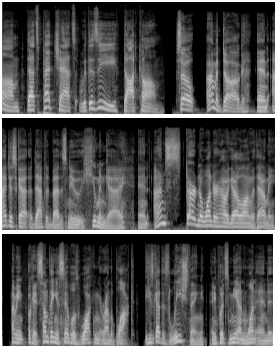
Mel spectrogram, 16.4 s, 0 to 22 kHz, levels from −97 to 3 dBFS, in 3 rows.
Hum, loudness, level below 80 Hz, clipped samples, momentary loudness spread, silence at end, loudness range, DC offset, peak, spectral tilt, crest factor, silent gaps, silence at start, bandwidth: none; -26 LUFS; -50 dBFS; under 0.1%; 8 LU; 0 s; 2 LU; under 0.1%; -8 dBFS; -4.5 dB/octave; 16 dB; 3.24-3.39 s, 10.94-11.06 s, 13.64-13.74 s; 0 s; 16 kHz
